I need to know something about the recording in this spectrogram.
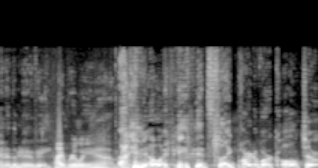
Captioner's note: laughing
